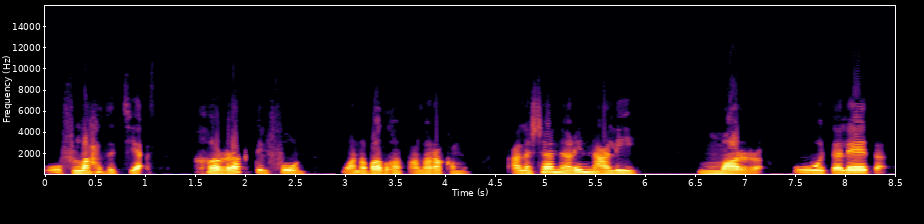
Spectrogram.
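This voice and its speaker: A woman's voice: mid-range voice, steady tone, moderate pace, long pauses, dry recording. A young woman with an Egyptian accent narrating a dramatic first-person story in an emotional, heartfelt way. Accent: Egyptian Arabic.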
